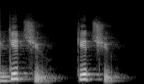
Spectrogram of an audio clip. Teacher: I can link the T and the Y, the T in get and the Y in you, and make the sound ch like chicken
